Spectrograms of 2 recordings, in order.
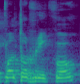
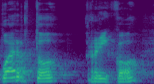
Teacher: So R's turn into L's at the end of a syllable.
